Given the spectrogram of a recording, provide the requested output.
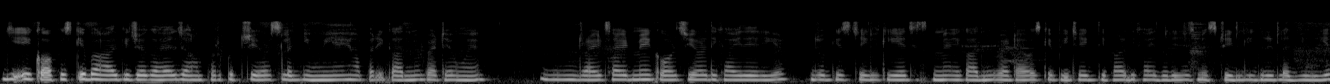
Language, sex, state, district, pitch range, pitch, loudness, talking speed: Hindi, female, Bihar, Madhepura, 205-215 Hz, 210 Hz, -30 LUFS, 255 wpm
